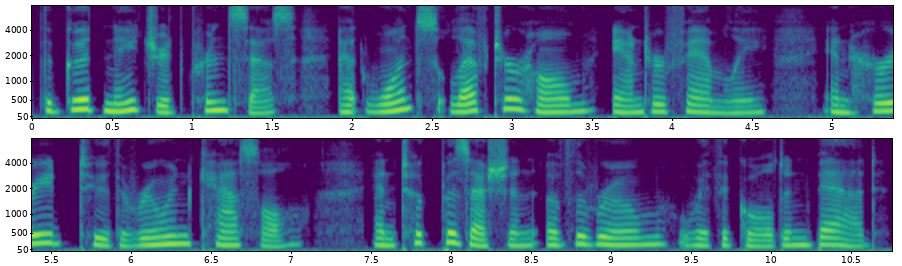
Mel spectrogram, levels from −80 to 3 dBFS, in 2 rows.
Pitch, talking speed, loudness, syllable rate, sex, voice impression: 190 Hz, 150 wpm, -18 LUFS, 4.2 syllables/s, female, very feminine, slightly young, very adult-like, slightly thin, slightly relaxed, weak, slightly dark, soft, very clear, fluent, slightly cute, cool, very intellectual, refreshing, very sincere, very calm, very friendly, reassuring, slightly unique, very elegant, wild, sweet, slightly lively, kind, slightly intense, modest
